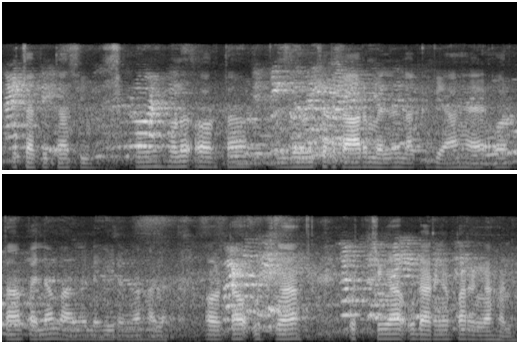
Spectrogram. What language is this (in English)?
Punjabi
